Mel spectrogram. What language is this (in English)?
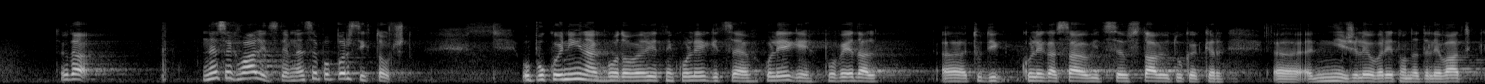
Slovenian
